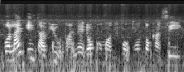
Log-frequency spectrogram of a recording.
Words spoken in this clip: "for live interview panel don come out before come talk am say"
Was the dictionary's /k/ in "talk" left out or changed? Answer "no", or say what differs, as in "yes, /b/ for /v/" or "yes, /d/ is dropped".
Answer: no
